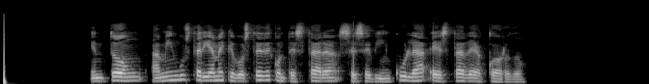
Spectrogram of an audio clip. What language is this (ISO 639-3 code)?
glg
